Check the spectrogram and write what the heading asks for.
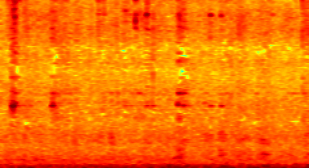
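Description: Small dog running across a grass lawn: a few faint, irregular ticks and rustles over steady outdoor background noise.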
